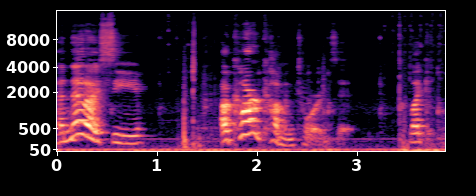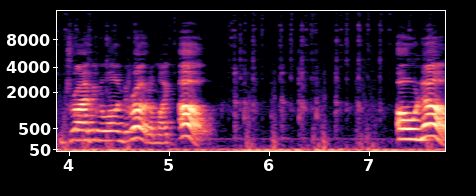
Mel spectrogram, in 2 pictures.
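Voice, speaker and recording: The speech comes at a fairly slow pace with long, frequent pauses. Noticeable background noise sits behind it. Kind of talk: casual gaming chat storytelling.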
